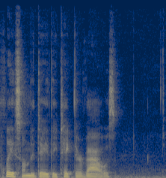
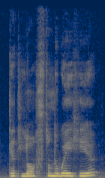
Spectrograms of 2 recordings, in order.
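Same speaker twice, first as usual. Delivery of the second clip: higher, louder mocking jab; sneering villain; 8 semitones higher, 6 dB louder than usual. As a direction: taunt him for being late.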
